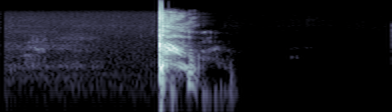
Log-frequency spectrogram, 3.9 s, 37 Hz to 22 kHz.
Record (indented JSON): {
  "cough_length": "3.9 s",
  "cough_amplitude": 32768,
  "cough_signal_mean_std_ratio": 0.19,
  "survey_phase": "beta (2021-08-13 to 2022-03-07)",
  "age": "18-44",
  "gender": "Male",
  "wearing_mask": "No",
  "symptom_cough_any": true,
  "symptom_abdominal_pain": true,
  "symptom_fatigue": true,
  "symptom_headache": true,
  "symptom_change_to_sense_of_smell_or_taste": true,
  "symptom_loss_of_taste": true,
  "smoker_status": "Never smoked",
  "respiratory_condition_asthma": false,
  "respiratory_condition_other": false,
  "recruitment_source": "Test and Trace",
  "submission_delay": "1 day",
  "covid_test_result": "Positive",
  "covid_test_method": "RT-qPCR",
  "covid_ct_value": 35.4,
  "covid_ct_gene": "ORF1ab gene"
}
